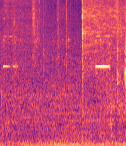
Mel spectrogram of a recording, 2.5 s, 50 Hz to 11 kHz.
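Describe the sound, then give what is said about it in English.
The N29 night bus idles with a heavy, steady low rumble as passengers board, while two short high electronic beeps sound a couple of seconds apart, and a brief airy hiss bursts in between. “Getting on the N29 now.”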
